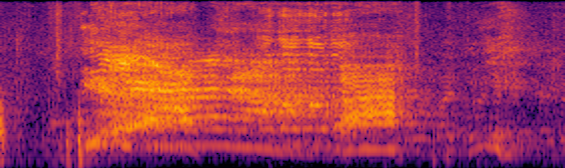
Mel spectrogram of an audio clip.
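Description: A sharp smack about half a second in, then a man's long, drawn-out yell, falling in pitch, with a shorter shout near the end.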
